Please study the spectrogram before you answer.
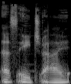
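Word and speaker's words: し: S-I, not S-H-I, S-I. So, looks like C, pronounced like she.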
